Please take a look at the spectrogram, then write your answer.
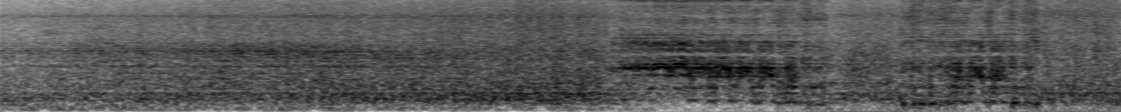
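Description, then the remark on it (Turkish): A racehorse that escaped from its stable whinnies loudly amid the steady rumble and hiss of a train station, with a faint clatter that could be its hooves as it runs on the platform while passengers wait and a train pulls in; no one speaks. “Ahırdan firar eden yarış atı istasyona girdi.”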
